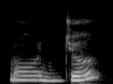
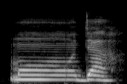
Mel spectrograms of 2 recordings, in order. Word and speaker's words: moja: Mo mo mo mo mo mojo. Sebelahnya salah. Bukan. Moja. Yes, betul, moja.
